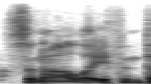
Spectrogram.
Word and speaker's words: Sanaa Lathan: Yeah, and then for the love of basketball, you had a very young Omar Epps and a very young Sanaa Lathan. – Sanaa Lathan. – Thank you for the proper enunciation of her name.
